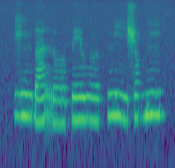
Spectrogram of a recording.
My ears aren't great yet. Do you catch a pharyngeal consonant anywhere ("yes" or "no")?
no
